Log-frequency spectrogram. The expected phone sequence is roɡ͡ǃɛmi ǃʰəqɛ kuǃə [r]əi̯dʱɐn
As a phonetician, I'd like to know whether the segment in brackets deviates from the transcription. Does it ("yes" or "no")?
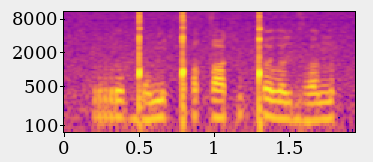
yes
